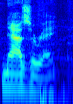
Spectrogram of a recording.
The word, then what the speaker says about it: Nazaré: Nazare is what we're calling it from now on.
